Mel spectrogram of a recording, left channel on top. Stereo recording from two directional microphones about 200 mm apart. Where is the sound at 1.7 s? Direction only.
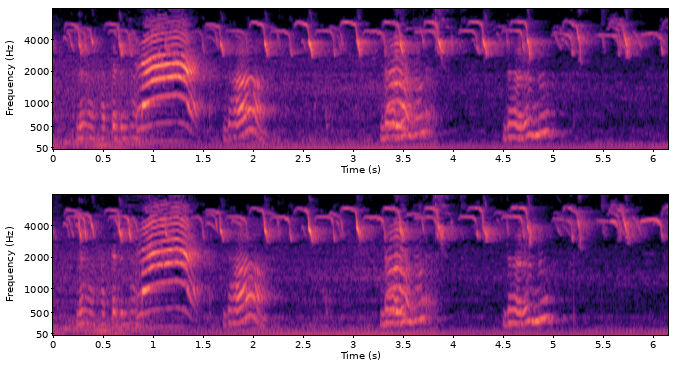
25° right (ahead or behind).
